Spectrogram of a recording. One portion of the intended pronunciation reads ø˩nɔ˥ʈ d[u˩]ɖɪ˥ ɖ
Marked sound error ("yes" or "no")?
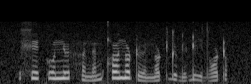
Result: yes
